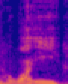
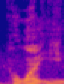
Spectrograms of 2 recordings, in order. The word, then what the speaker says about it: Hawaii: It's like Hawaii, you know, like she pronounces every A and I, Hawaii, and then she's always saying aloha, the spirit of aloha, you know what I mean?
